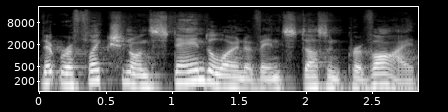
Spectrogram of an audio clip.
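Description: In an Australian accent, a man with a fairly high voice sends his pitch through very wide swings. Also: very clean recording, silent background. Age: 40s. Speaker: management consultant and former priest. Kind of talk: talk to an audience.

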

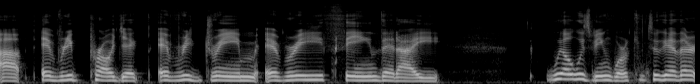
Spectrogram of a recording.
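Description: A woman with a plain, everyday voice speaks at a medium pitch with fairly even intonation and a fairly slow pace. The sound is dry and close with no echo, in a very clean recording with a silent background. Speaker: chef and restaurant owner. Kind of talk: interview and kitchen tour. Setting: in a restaurant kitchen.

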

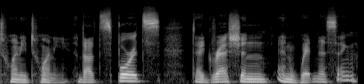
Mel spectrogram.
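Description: A man talks at a moderate pace, his pitch medium with lively intonation. It is a normal speaking voice. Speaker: radio host. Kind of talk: scripted radio hosting. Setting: studio. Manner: clear and measured.

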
